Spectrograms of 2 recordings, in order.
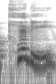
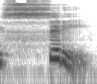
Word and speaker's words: city: But we don't go kitty, we say city. So that soft C sounds more like an S sound.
